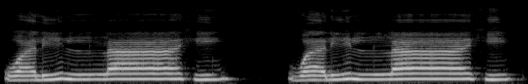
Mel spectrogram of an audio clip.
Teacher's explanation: এরপর আছে ওয়া লি, এখানে লামের নিচে কাসরা, অর্থাৎ আল্লাহ শব্দের তাসদিদওয়ালা লামের আগের হরফে আমরা কাসরা পাচ্ছি, তাহলে এখানে পাতলা করে পড়ব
